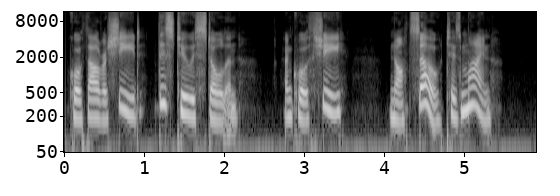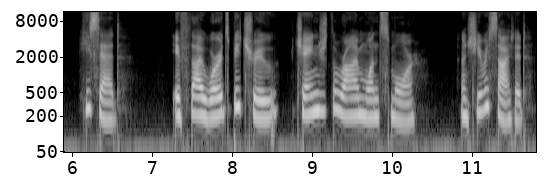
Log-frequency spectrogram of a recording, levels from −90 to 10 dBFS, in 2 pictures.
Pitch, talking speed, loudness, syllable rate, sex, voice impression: 210 Hz, 145 wpm, -19 LUFS, 4.2 syllables/s, female, feminine, adult-like, tensed, powerful, clear, fluent, intellectual, calm, elegant, lively, strict, sharp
